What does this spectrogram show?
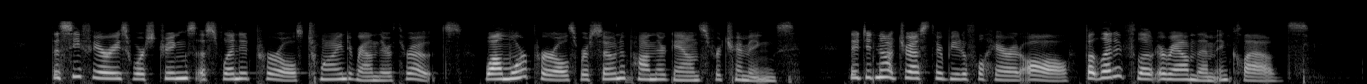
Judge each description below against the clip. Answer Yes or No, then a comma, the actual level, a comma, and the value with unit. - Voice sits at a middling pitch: No, high, 245 Hz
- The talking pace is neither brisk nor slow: Yes, average, 170 wpm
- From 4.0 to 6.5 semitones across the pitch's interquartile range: Yes, average, 5.0 semitones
